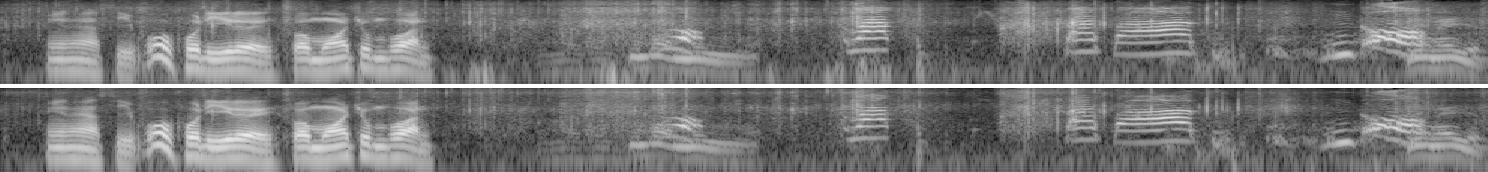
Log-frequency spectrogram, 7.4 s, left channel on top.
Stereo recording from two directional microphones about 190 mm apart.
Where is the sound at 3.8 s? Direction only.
20° left (ahead or behind).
